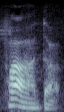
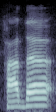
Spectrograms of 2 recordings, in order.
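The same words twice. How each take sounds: First: The stress is on the first syllable. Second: The stress is on the second syllable. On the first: The speaker calls it right. "ഫ എന്നതിലാണ് stress കൊടുക്കുന്നത്" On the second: The speaker calls it wrong. "അങ്ങനെയല്ല നമ്മൾ ഉച്ചരിക്കേണ്ടത്"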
